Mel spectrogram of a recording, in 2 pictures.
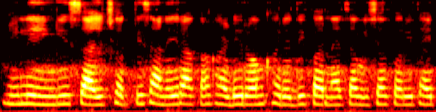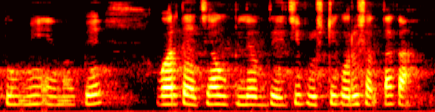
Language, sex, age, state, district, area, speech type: Marathi, female, 18-30, Maharashtra, Wardha, rural, read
